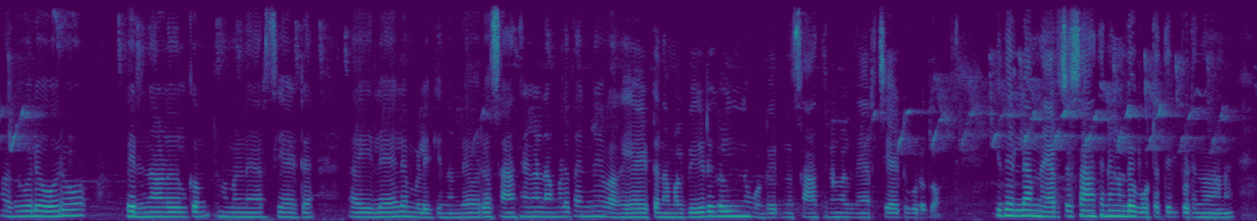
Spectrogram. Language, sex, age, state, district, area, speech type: Malayalam, female, 45-60, Kerala, Kottayam, rural, spontaneous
